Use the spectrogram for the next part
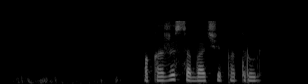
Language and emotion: Russian, neutral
